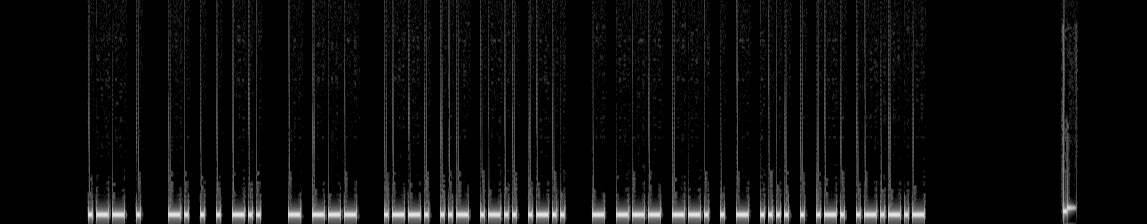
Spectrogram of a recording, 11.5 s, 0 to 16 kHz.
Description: Morse code, heard as a keyed tone, about 30 wpm, 700 Hz. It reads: WE NEED TO PULL TOGETHER.
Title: Sentences from Top 1000 Words - Review Part 2 - 30wpm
